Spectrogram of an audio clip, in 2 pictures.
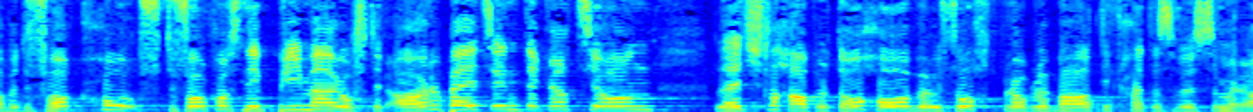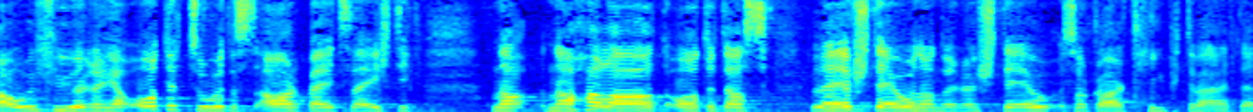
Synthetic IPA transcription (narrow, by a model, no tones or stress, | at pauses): ɑbədəfokʊsd̥əɾfoːkʰʊsnɪt̚primæːɾʊfd̥əɾɑɾbɛɪt͡sɪntɛɡɾɑt͡sjoːn | lɛt͡stlɪχɑbəɾd̥ɔχovœlsʊχtprɔblɛmɑːtikχəd̥ɑsmʏsəməɾɑlːifyːɾəjɑʔɔd̥ət͡suːədɑstɑɾbɛɪt͡slɛɪʃtiɡ | nnɑχəlɑːtɔdəɾdɑs | lɛːɾʃtɛlːənɔnəɾəʃtɛlsoɡɑːɾkʁiptvæːɾd̥ə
